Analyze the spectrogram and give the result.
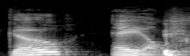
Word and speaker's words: goel: In Hebrew, guardian redeemer, he's the goel for the beer drinkers out there, that's pronounced go ale.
